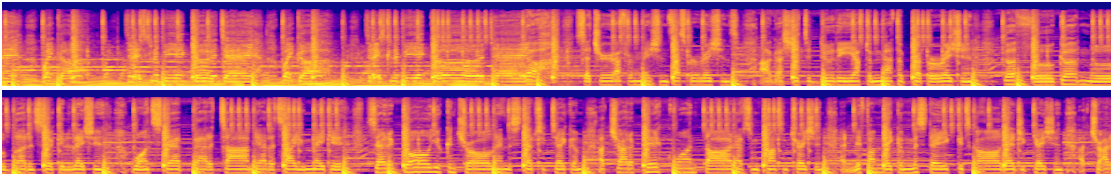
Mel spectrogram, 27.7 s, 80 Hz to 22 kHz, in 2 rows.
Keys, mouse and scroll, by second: 15.7 double click, 15.8 Return, 17.1 ctrl+space, 17.5 ctrl+click, 17.7 ctrl+space, 20.0 ctrl+space, 20.0 ctrl+click.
